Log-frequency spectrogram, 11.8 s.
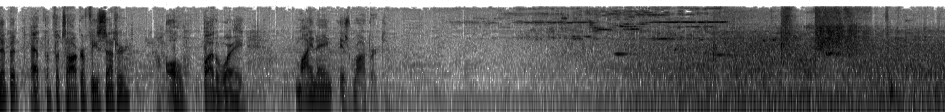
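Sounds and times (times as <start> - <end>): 
speech: 0.0 - 5.0
bus air brakes hissing: 8.0 - 11.0
bus pulling up with low engine rumble: 8.6 - 11.8.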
